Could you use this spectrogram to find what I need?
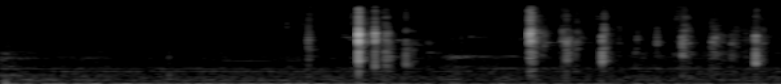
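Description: A plastic paint bottle crackles and clicks as it is squeezed.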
